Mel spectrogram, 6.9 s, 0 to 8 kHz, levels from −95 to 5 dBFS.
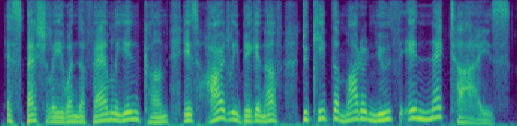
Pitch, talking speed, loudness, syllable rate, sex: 135 Hz, 140 wpm, -17 LUFS, 4.4 syllables/s, male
